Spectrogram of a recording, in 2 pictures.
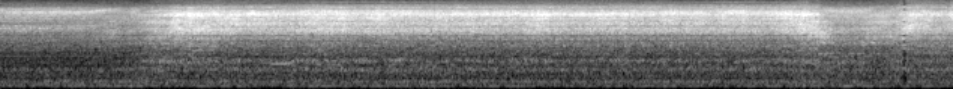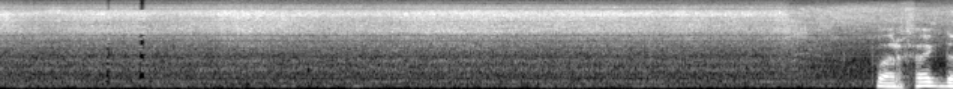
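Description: A hot air tool blows with a steady hiss.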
